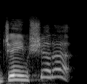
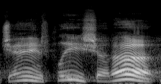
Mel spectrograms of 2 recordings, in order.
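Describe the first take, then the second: First: Short rebuke breaking into a laugh; amused quoted rebuke. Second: Slow, drawn-out mock plea to stop talking; hammed-up groan of a tired group; exasperated plea. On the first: Retold or imitated. Holy Spirit telling James to be quiet, laughing rebuke. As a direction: quote it fondly with a chuckle. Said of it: "He said". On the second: Group members begging talkative James, slow mock exasperation. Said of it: "They're like".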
